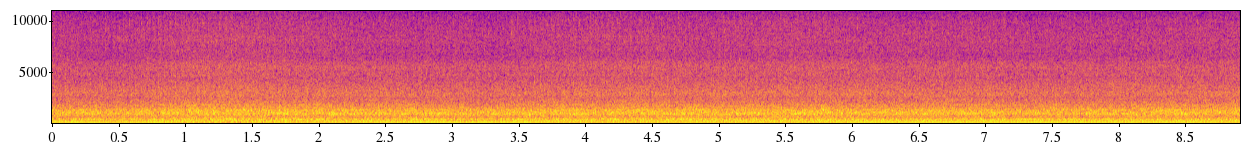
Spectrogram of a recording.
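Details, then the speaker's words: Honda HRN216 mower with GCV170 engine, previously wouldn't start: after cleaning the carburetor jet and emulsion tube and adding fresh fuel, it starts on one pull with the air filter off. It settles into a smooth, even, healthy drone. "Yes. Oh. Well, it's running again. We did it, and it wasn't that hard."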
